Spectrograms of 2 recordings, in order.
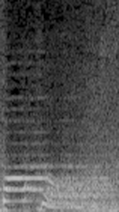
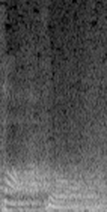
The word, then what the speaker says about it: subtle: For example, the word shown on screen is pronounced as subtle, not subtle.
